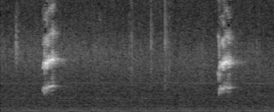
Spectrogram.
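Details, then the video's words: Lory during daily activity and play, indoors: two short, bright squeaky chirps about two seconds apart, with quiet ticking between them. "DAILY ACTIVITY OF LORY BIRD, PLAYING SINGING"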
